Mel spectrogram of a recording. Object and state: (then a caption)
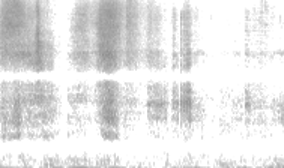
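Hardcover paper book, pages turning. Fingers turn the pages of a thick hardcover paper book lying open on a wooden table, producing soft, bright paper flips and rubs. Three gentle swells of rustling rise and fade over a quiet, hissy background with little low end.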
